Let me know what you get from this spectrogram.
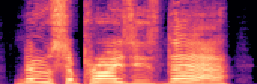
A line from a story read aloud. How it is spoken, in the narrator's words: yelled Ron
